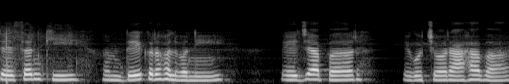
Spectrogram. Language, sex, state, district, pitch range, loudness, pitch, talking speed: Bhojpuri, female, Uttar Pradesh, Ghazipur, 200-220 Hz, -16 LUFS, 210 Hz, 130 wpm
